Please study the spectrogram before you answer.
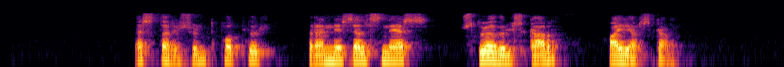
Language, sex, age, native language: Icelandic, male, 30-39, Icelandic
